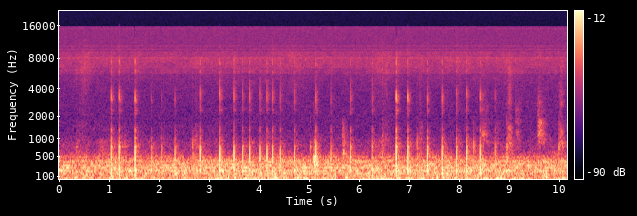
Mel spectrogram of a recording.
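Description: Stylus tip tapping and clicking on a tablet's glass screen during handwriting: small irregular clicks, several a second, over a low steady background noise.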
